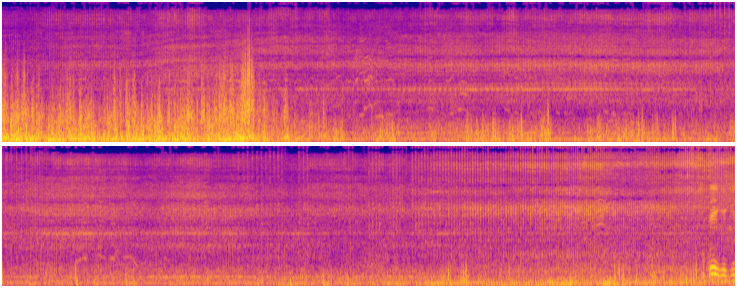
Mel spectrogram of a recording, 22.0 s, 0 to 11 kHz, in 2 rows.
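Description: Farmtrac 60 tractor's diesel engine working steadily under load as it pulls a harrow, heard from a distance as a steady drone. Wind buffets the microphone for the first few seconds, and the engine grows slightly louder near the end.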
